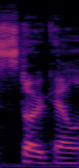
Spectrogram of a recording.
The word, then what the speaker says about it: Stokell: I get stokel a lot. Um, hi I but stokel is the correct pronunciation.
